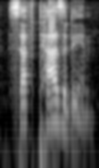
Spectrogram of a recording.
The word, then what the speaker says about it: ceftazidime: And the dime, which is a 10-cent American or Canadian coin, which in this odd case will be pronounced as deem, represents ceftazidime.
